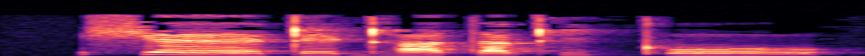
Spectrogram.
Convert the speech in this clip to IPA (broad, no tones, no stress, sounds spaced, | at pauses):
ʃ ɛː ʈ e ɖʱ a t a ʈʰ i kʼ o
